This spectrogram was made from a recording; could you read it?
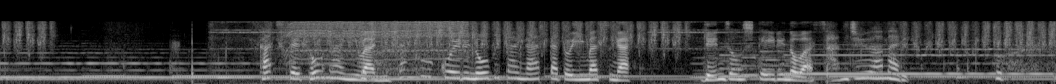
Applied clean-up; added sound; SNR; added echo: none; Camera + Hands; 10 dB; none.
